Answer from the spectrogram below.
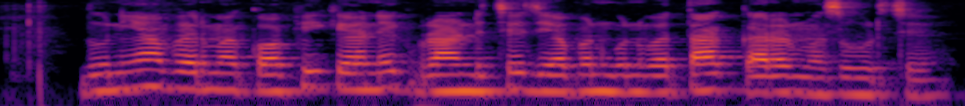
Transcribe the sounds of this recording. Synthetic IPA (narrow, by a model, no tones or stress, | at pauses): d̪unijabʱəɾmekɔpʰikeənekbɾãɳɖt͡ʃʰɛd͡ʒeəpənɡunbət̪ːakekːaɾənməsɦuɾt͡ʃʰɛ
